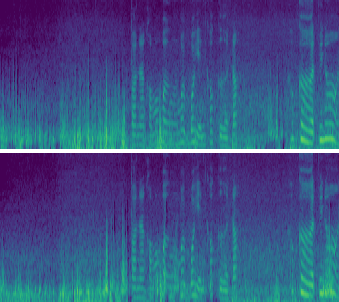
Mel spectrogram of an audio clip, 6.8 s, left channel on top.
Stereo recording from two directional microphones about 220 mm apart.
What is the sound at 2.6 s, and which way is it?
Speech, centre (ahead or behind).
